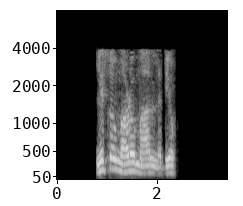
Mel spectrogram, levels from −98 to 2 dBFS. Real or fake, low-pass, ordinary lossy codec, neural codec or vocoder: real; 7.2 kHz; AAC, 16 kbps; none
